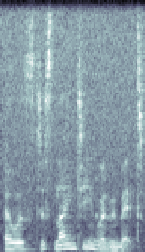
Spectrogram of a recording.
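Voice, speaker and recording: A woman in her sixties, raised in the United Kingdom, recalling her marriage in a plain, steady way. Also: low-pitched, moderate pace, creaky. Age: 60s. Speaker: interviewee, wife. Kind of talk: personal recollection. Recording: echoey room with faint background hum.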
